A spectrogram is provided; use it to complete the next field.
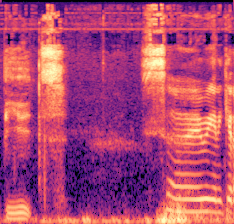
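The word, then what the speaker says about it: butte: walk around one of these boes they are pronounced butes so we're going to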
